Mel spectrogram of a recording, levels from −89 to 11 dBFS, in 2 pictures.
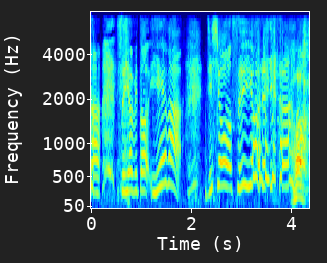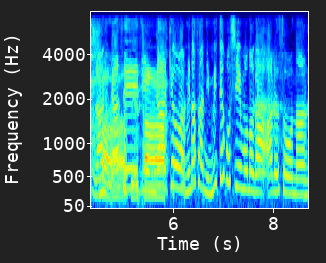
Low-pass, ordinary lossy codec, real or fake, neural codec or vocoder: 7.2 kHz; none; real; none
